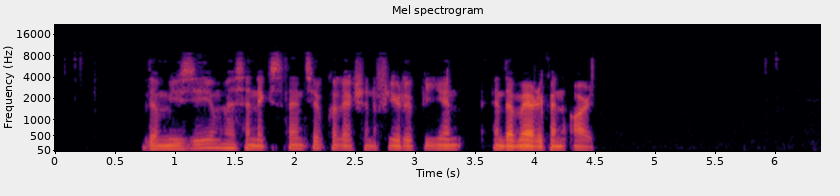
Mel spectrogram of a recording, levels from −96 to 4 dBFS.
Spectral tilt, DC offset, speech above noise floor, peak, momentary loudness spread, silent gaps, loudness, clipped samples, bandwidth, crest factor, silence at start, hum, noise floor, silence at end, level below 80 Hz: -4.5 dB/octave; under 0.1%; 52 dB; -12 dBFS; 9 LU; none; -36 LUFS; under 0.1%; 9 kHz; 26 dB; 0.75 s; none; -87 dBFS; 1.9 s; -56 dBFS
